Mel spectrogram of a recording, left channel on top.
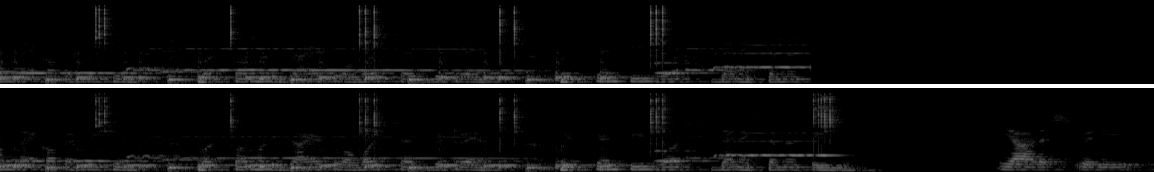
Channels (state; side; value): drops out; left; at 8.2 s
